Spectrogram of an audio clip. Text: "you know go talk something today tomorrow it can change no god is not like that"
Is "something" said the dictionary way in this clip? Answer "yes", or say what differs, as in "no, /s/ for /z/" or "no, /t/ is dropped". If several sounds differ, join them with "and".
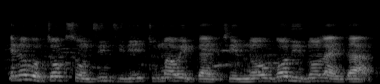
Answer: no, /t/ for /θ/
